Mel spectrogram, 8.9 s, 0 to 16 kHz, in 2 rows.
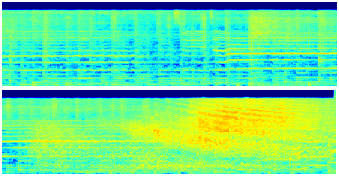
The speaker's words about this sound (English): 30 seconds to touchdown. The landing gear is down and locked.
